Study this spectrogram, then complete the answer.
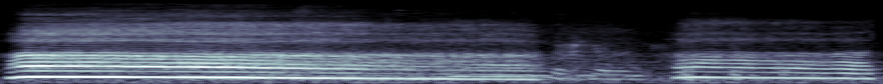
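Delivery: demonstrating deep exhale; breath demo. Shown as a demonstration. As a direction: model a big sighing breath. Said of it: "take a deep breath and go like this".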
